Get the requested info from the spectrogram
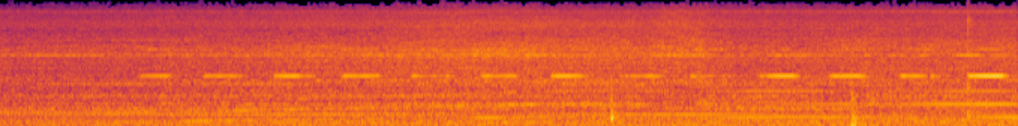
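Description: Evenly repeating high warning beeps, a bit under two a second, starting about a second and a half in, from a cargo loader's alarm. Under them runs a steady mechanical hum from the cargo-loading equipment, with a couple of sharp clicks.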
